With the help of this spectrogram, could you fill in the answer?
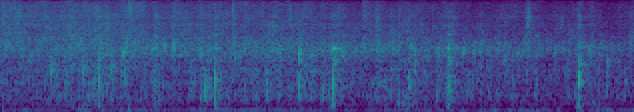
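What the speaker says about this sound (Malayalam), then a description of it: "പച്ചമുളകും കൂടെ ഇങ്ങോട്ട് ഇട്ട് ഇതിനെ ഒന്ന് വഴറ്റണം" Shallots sauté in hot oil in a traditional clay pot for a Kottayam-style catfish head curry, a close, steady sizzle broken by light scraping stirs with a coconut-shell ladle.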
